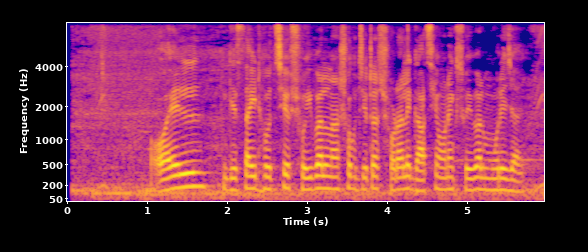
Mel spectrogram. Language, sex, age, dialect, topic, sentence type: Bengali, male, 18-24, Northern/Varendri, agriculture, statement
